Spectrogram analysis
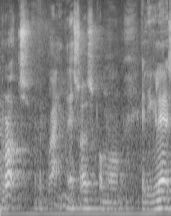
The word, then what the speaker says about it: Roig: catalán es tan complicado escriben y pronuncian rock band ingresos como el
